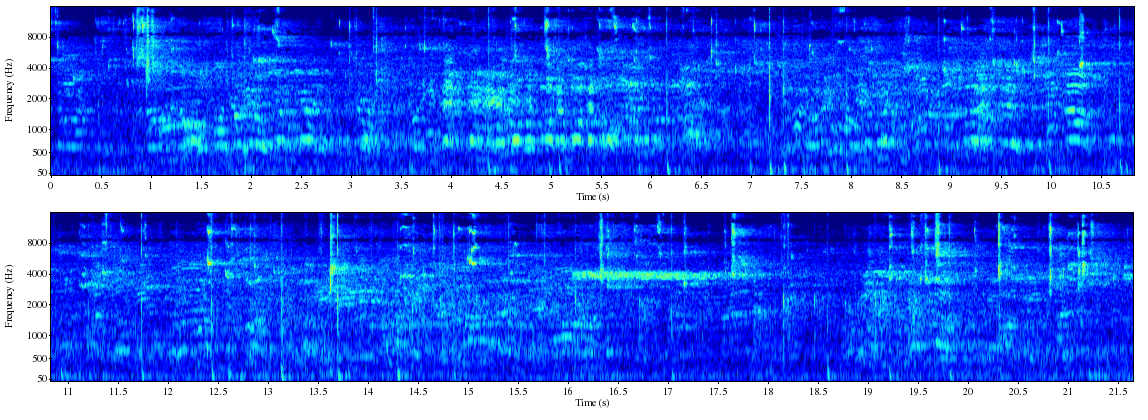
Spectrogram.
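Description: Players and onlookers chatter and shout in a large echoing gym.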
